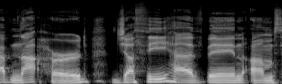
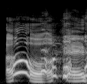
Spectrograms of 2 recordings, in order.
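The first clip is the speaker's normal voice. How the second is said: surprised. Real, not acted. Surprised reaction to new intro.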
